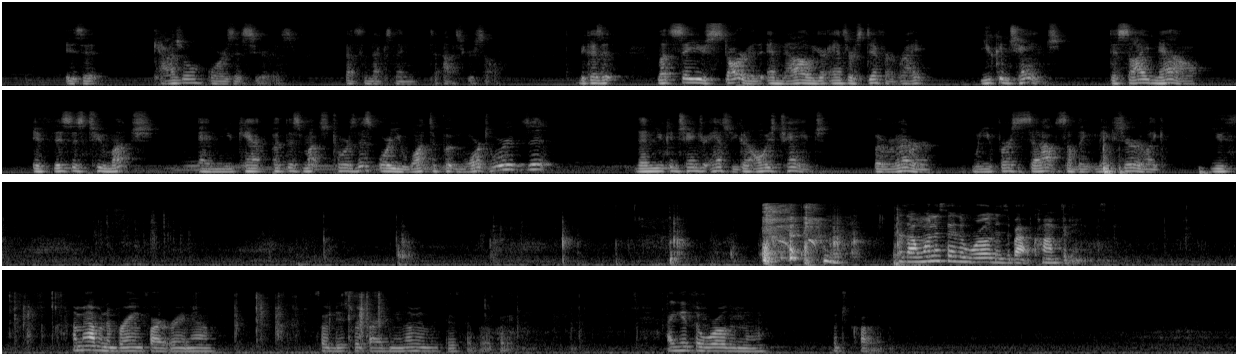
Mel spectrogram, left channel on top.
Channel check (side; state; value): both; different; correlation 0.00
